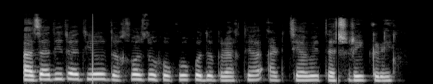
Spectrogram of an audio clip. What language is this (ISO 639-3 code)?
pus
